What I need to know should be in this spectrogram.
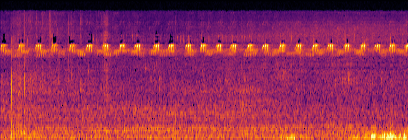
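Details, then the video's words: Crickets chirping in the dark: evenly spaced, high-pitched pulses repeated roughly three times a second, with a few sharp clicks early on and a soft low rumble toward the end. "Crickets, Running Water, Night Sounds"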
